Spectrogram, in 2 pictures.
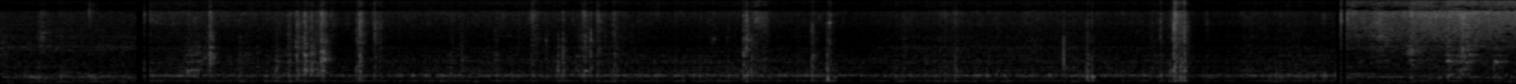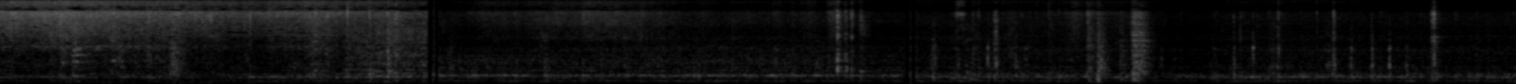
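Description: Chopped onion frying in hot oil in an aluminium pot, stirred with a wooden spatula that knocks against the pot. A much louder sizzle lasts several seconds near the middle, over a steady low hum.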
